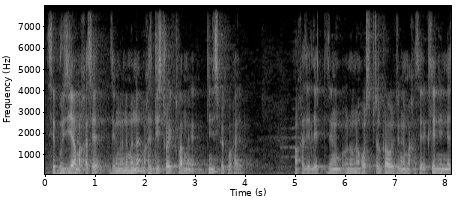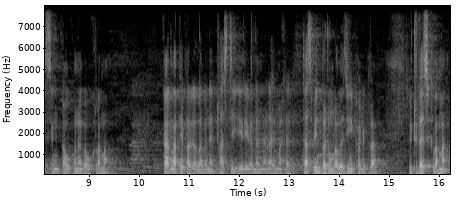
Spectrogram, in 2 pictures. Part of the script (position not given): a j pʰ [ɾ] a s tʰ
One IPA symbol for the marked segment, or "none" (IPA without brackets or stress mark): l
